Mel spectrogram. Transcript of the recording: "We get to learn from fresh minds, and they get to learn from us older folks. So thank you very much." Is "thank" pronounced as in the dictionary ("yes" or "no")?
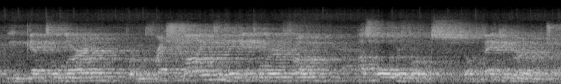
yes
